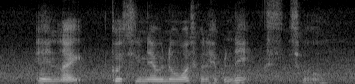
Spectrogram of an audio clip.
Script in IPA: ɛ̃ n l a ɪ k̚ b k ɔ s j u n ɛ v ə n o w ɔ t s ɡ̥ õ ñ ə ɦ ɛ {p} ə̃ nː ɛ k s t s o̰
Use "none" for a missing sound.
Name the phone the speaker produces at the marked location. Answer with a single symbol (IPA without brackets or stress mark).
p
